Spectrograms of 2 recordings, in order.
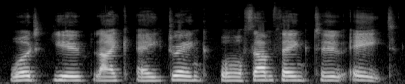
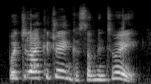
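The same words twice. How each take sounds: First: Each word is said separately and fully. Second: The words run together with reduced sounds. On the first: The speaker calls it wrong. "a robot who says the words like that" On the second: The speaker calls it right. "What it would sound like is"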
